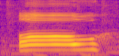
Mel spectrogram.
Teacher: the way we pronounce our o's has a more rounded u sound at the end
